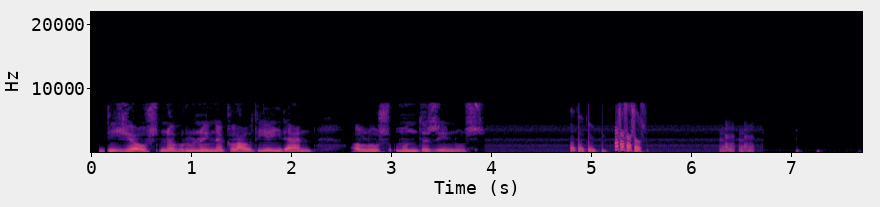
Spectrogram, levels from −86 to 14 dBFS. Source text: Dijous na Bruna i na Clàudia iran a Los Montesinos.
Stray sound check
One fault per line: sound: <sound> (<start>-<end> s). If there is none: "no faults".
sound: chirp (4.8-5.6 s)
sound: laugh (6.3-6.6 s)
